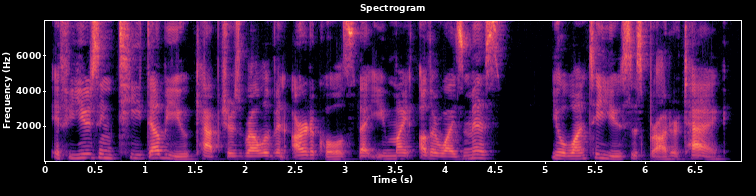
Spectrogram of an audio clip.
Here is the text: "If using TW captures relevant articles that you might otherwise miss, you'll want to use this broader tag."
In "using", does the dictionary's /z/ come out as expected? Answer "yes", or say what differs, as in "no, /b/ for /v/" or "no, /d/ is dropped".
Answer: yes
